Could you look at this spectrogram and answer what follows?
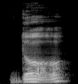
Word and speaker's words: do: Then we have do meaning your not do not do short o meaning your and then we have ah meaning his and ah meaning her.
